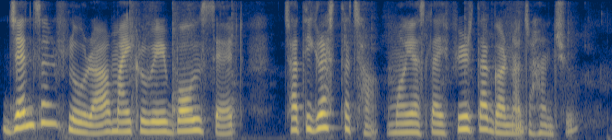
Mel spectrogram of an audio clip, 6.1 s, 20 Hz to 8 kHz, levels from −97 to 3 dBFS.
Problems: background sounds at intervals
